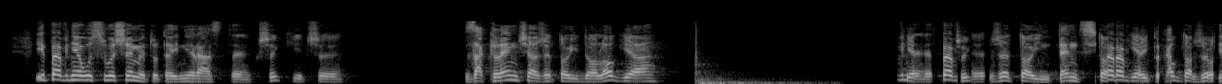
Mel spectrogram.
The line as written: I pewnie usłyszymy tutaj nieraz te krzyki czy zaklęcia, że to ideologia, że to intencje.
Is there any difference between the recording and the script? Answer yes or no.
yes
